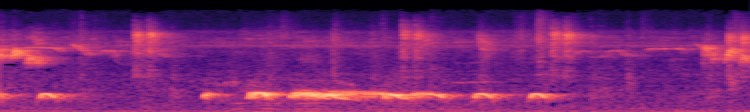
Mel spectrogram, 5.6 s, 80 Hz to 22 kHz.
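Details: Spotted dove cooing in the six-note style with a three-note ending (hậu 3): several short low notes lead into a long, drawn coo, then more brief coos follow. High chirping birds and clicks are heard behind.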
